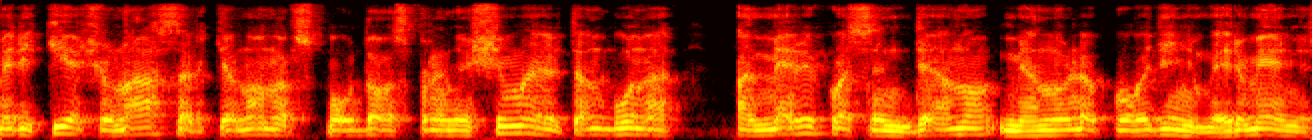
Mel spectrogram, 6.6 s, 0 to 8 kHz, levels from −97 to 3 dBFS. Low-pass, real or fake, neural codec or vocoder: 7.2 kHz; fake; codec, 16 kHz, 16 kbps, FunCodec, trained on LibriTTS, 50 frames a second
